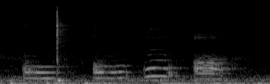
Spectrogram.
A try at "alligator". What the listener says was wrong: O, O, A, O. 오우 소리 모르네요. 오우가 아닌데 가의 소리? 오오아어 중에서? 어. 알은? 얼. 합쳐서? 엘리게이터. 요 가의 소리? 엘리. 엘리게이터.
